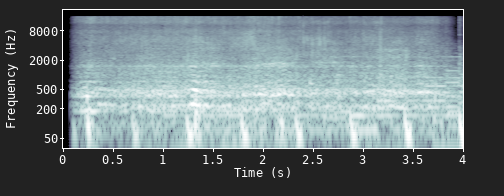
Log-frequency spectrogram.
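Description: A swarm of honeybees buzzing: a steady, many-voiced hum of bees in flight and clustered together.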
